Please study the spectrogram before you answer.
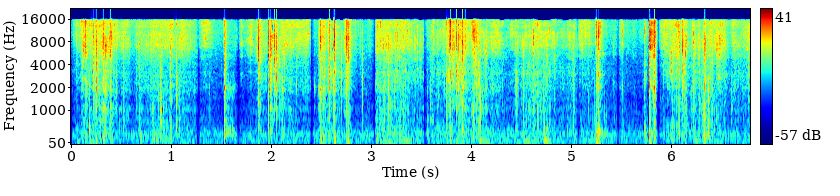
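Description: Hands crush and crumble pieces of solid white gym chalk block (magnesium carbonate) with fingers and palms over a pile of chalk powder, with more blocks nearby. Dry, bright crunching and crackling bursts come in quick, uneven clusters. Softer gritty crumbling fills the gaps between the sharper snaps.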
